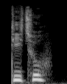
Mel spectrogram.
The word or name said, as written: ditto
